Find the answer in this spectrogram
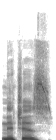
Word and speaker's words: niche: It's a really great product and newsletter, but he says look at other adjacent niches. You say niche, I say niche. I think I say it wrong.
